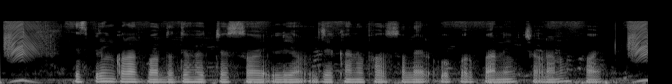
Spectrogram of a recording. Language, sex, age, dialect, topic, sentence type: Bengali, male, 18-24, Jharkhandi, agriculture, statement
